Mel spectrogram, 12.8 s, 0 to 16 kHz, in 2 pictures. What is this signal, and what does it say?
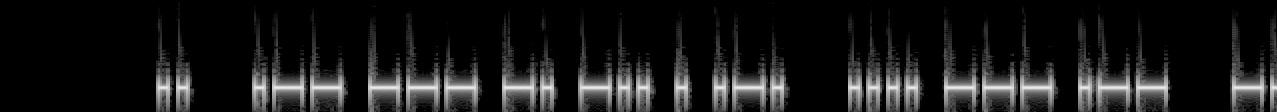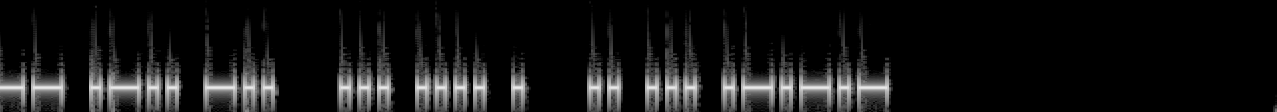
Morse code, heard as a keyed tone, about 25 wpm, 700 Hz. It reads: I WONDER HOW OLD SHE IS.
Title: Sentences from Top 1000 Words - Review Part 3 - 25wpm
